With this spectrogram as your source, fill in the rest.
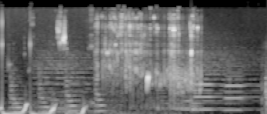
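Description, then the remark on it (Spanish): Someone sips warm honey water with lemon balm: three quick, wet, pitch-bending slurps in a row, followed by a softer gulp and a brief liquid gurgle, with no talking. “Un sorbito de agüita de miel con toronjil.”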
